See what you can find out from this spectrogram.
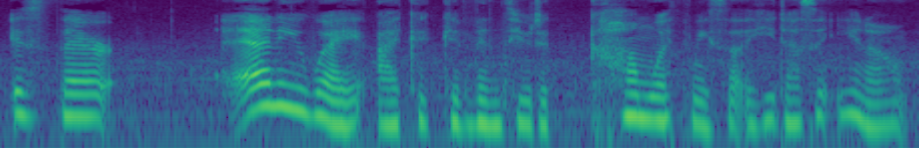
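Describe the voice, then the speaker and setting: A woman playing a shaken, chatty young woman in an intimate audio roleplay, rambling with wry asides and breathy sighs as she confides in the listener. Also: mid-range voice, moderate pace, a little mellow, slight background noise, natural voice. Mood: anxious, pleading. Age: young adult. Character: shaken, chatty young woman escaping a bad date, self-deprecating and grateful.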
